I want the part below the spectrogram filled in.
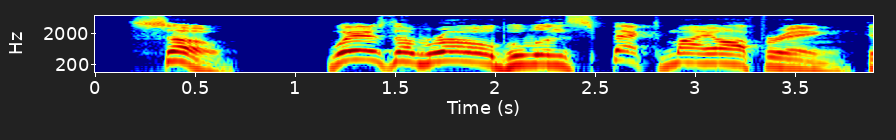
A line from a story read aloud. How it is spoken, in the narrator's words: Issachar hollered up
